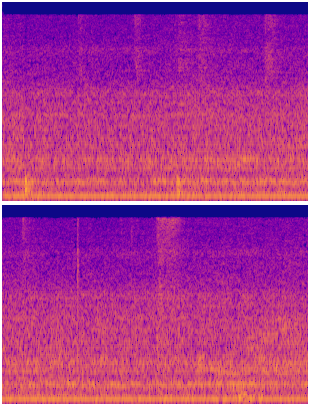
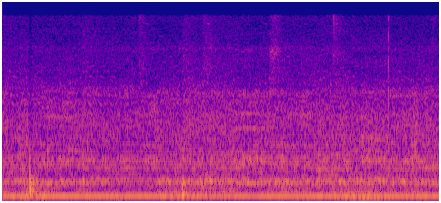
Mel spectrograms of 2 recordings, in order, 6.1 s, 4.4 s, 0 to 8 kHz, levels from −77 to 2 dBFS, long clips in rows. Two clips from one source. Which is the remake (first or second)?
second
